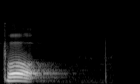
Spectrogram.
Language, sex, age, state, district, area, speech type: Tamil, male, 18-30, Tamil Nadu, Kallakurichi, urban, read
